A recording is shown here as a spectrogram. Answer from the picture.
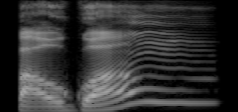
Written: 曝光

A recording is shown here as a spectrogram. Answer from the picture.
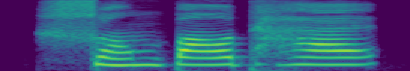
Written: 双胞胎

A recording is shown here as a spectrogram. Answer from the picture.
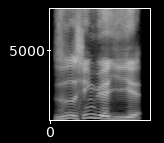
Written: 日新月异

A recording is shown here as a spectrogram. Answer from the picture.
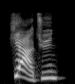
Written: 亚军

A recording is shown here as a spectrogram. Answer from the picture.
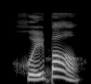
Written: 回报

